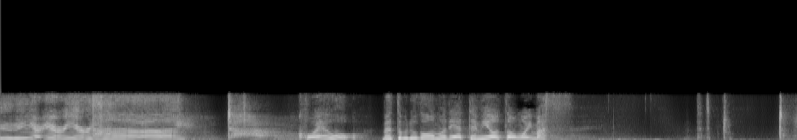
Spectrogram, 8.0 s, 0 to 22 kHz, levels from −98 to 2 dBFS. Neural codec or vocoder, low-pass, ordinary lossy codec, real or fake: codec, 16 kHz, 0.5 kbps, X-Codec, WavLM features, trained on Multilingual LibriSpeech; 7.2 kHz; none; fake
